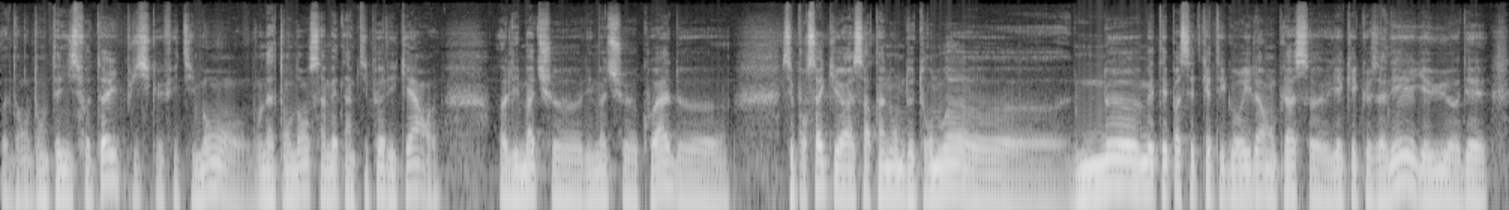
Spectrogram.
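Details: Adult man speaking French; ordinary speech.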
